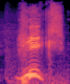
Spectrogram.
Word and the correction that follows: Hicks: Ah, Hicks. H-I-C-K-S.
